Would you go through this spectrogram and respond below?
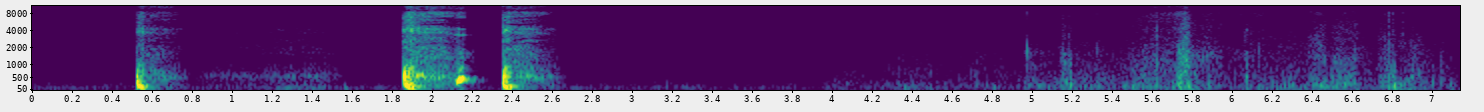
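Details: One harsh cough, then a quick pair of loud barking coughs, followed by faint rustling; barking cough attributed to cat allergy.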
